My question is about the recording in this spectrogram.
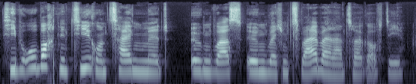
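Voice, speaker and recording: An earnest young she-cat apprentice who insists she is right, read out by a woman in a storybook reading. The voice sits a little high, close and dry, with small slips in the reading. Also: brisk, darkish tone, smooth, no room sound, natural voice. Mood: insistent.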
